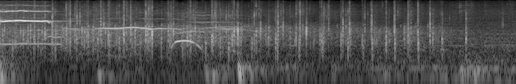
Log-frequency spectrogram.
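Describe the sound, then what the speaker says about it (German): Crowd applause at an outdoor rally on a town hall square in Freilassing, dense clapping that thins into scattered individual claps, with faint voices and background noise. "einen tollen Applaus für meinen nächsten Sprecher"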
